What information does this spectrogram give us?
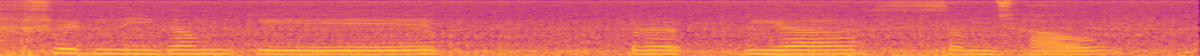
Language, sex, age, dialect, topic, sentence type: Hindi, female, 36-40, Hindustani Malvi Khadi Boli, agriculture, statement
